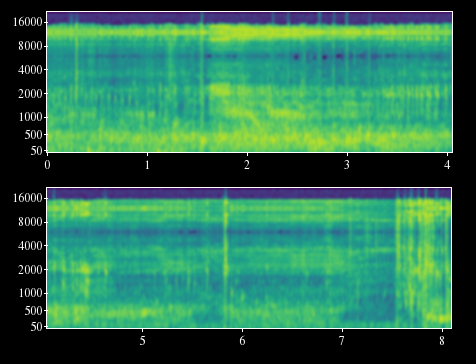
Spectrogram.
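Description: Air bubbles from a diver's regulator rumble and gurgle underwater.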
